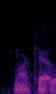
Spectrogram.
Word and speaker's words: Marquette: He says, pointing to a recent Marquette law poll. Did I say that right? – Marquette Law Marquette, School. Marquette Law School. I didn't know if there was some other way to pronounce that.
